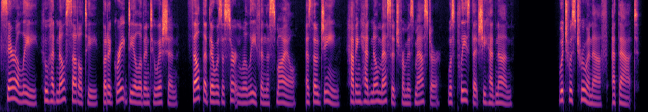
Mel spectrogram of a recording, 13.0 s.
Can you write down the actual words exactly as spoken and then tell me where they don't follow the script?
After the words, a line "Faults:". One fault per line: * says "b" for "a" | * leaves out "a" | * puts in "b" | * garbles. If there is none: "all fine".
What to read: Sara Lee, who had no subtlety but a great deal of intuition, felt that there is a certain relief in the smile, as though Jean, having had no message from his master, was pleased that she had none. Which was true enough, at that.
Sara Lee, who had no subtlety but a great deal of intuition, felt that there was a certain relief in the smile, as though Jean, having had no message from his master, was pleased that she had none. Which was true enough, at that.
Faults:
* says "was" for "is"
